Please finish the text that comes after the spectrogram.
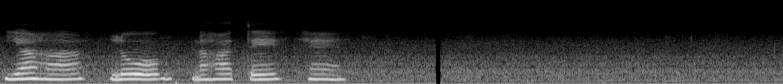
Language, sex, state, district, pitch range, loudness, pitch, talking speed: Hindi, female, Madhya Pradesh, Umaria, 230-245 Hz, -14 LUFS, 240 Hz, 30 wpm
